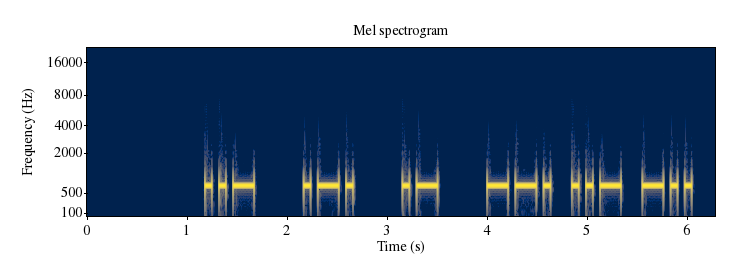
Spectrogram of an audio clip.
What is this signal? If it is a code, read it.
Morse code, heard as a keyed tone, about 17 wpm, 700 Hz. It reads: U R A GUD
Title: Sentences from Top 200 Words and Abbreviations 17wpm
